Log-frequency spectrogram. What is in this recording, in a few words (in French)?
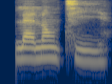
"la lentille", frances; verduras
